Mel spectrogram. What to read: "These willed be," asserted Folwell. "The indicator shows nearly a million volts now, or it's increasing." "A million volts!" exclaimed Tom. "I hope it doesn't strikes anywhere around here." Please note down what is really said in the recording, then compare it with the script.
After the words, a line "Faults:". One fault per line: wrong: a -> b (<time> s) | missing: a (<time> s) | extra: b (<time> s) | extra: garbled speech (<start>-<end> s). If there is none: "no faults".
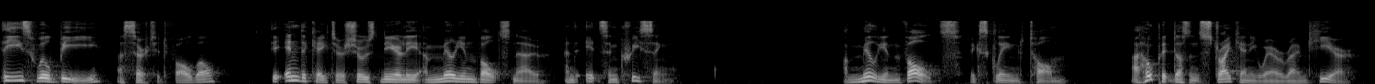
"These will be," asserted Folwell. "The indicator shows nearly a million volts now, and it's increasing." "A million volts!" exclaimed Tom. "I hope it doesn't strike anywhere around here."
Faults:
wrong: willed -> will (0.3 s)
wrong: or -> and (5.6 s)
wrong: strikes -> strike (12.0 s)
